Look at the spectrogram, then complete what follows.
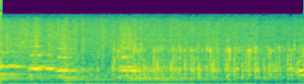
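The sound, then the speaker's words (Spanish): An audience applauds in a steady, dense patter of many hands clapping, growing a little fuller after the first second and holding even throughout, with a low hum beneath. “oye, oye cómo aplauden,”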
